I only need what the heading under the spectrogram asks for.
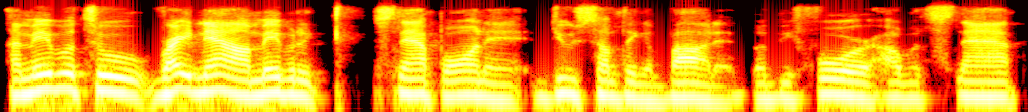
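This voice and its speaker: A man's voice: on the high side, fairly even intonation, fairly quick, a bit bright, no room sound. A man in his thirties talking casually and openly, swearing often and restarting his sentences as he thinks aloud. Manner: rambling, profane, restarts often. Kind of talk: casual conversation.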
